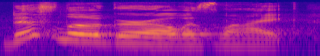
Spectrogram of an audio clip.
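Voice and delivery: ordinary talk, nothing marked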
